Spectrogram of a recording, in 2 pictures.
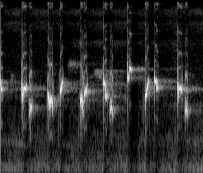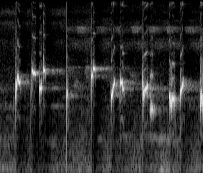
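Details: Sooty-headed bulbul in full fighting song, used as a lure for other bulbuls: paired and tripled bright whistled notes tumbling up and down, with one sharp click midway and a faint steady hiss-tone above.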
